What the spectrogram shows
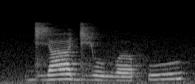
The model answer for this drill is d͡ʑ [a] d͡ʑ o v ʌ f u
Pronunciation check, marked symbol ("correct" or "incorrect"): correct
